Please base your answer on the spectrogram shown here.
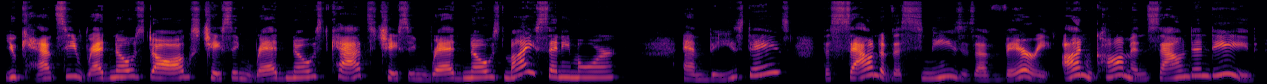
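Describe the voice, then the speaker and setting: Bright, animated woman reading a children's story. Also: fairly high pitch, takes it slowly. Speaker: storybook reader, school staff. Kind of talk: expressive children's read-aloud.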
